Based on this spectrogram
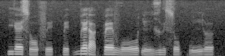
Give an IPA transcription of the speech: j ɛ˦ s ɔ̃˨ f e˨˦ k͡p e˨ ɡ͡b ɛ˦ ɾ a˨ k͡p ɛ˦ v oː˨˦ ɗ ĩ˨ ɣ ɨ˦˨ s o˧ kʷ ə˨ ɲ ə˦

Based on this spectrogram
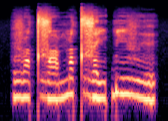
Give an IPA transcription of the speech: v ɛ tˤ zˤ ɐ m i tˤ z i ɓ i v ɨ

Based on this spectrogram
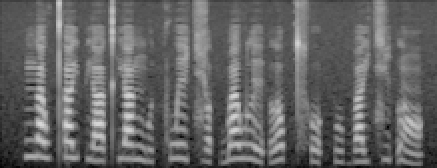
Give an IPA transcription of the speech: ŋ a˥˧ w t̪ʰ a˦ j p j a˧ kʰ j a˦ ŋ u˨ t̚ k w e˥˧ t͡ɕ ɔ˨ t̚ b a˦ w l e˨ ʔ l ɔ˦ p̚ t͡sʰ o˨ ʔ p u˨˩ b a˧ j t͡ɕ i˦ ʔ l ɔ̃˨˩

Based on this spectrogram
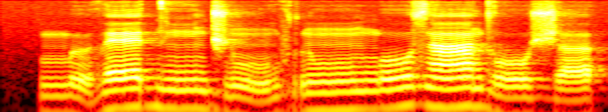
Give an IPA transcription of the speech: m ɵ˧˩˧ ð ɛ˦˥ d ĩ˦˥ d͡ʒ ũː˧˩˧ v r ũː˦˥ ŋ o˦˥ z ã˦˥ d oː˦˥ ʒ ɐ˦˥

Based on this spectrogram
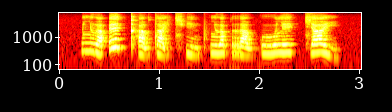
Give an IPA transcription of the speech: l ɯ˨˩ a̯ ʔ ɛː˥˩ k̚ tʰ a˩˦ w t a˩˦ j t͡ɕʰ i˨˩ n pʰ l ɯ˦˥ a̯ p r a˨˩ w k oː˦˥ l eː˥˩ k̚ t͡ɕ a˥˩ j

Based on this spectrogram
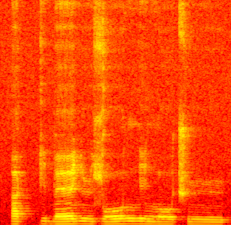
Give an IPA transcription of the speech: a kː i b ɛː ʎ ʉː ç oː lː i lː oː t͡ʃʰ ʉː

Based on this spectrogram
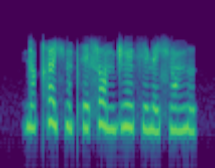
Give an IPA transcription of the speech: ɖ ẽ qʰ i ç õ pʰ e ɬ ɔ n d͡ʒ ẽ x i ɳ e ɕ ɔ̃ ŋ ɯ

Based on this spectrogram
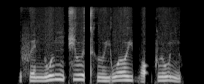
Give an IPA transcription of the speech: f e˧ n w ɯ˥˩ ŋ t͡ɕ ɯː˥˩ tʰ ɯː˧ j w ɤː˥˩ j b ɔ˨˩ ʔ k l u˥˩ n

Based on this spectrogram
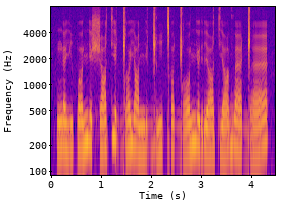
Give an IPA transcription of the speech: ŋ ɛ j i p ʌ nʲ æ ʃ ɑ tʲ ɛ ɡ͡ǁ ʌ j ɑ nʲ ʌ ɡ͡ǁ i ǀʰ ʌ ɡ͡ǁ ɔ nʲ ʌ rʲ ɑ tʲ ɑ ɡ w æ ɡ͡ǁ æ

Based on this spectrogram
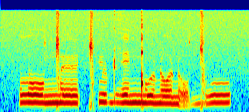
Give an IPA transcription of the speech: l oː˨ ŋ͡ǀ øː˨ ǀʰ y˧ ɖʱ e˧ ŋ͡ǃ u˨ ɳ o˨ ɳ o̰˨ ɡ͡ǀ uː˦

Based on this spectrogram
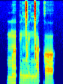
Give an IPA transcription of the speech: m ə̃ ʔ e ŋ͡ǀ e ŋ͡ǀ a k ʌ

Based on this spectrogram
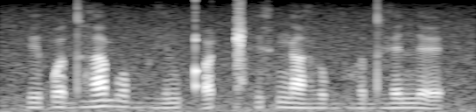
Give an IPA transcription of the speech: ɪ ɓ ɔ dʱ a b ɔ bʱ ɪ n qʼ ø ǁʰ ɪ x ŋ a ɦ o bʱ ɔ dʱ ɛ n ɛ

